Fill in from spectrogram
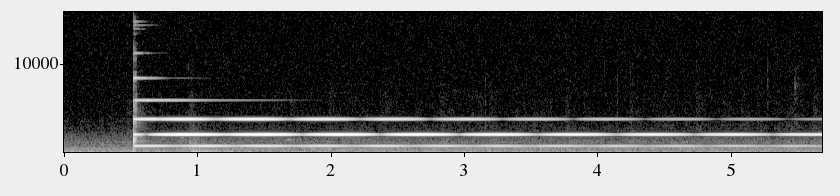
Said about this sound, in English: And then join me in closing our meditation by breathing in three deep breaths to the sound of the bell.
